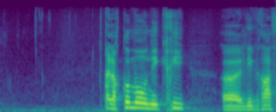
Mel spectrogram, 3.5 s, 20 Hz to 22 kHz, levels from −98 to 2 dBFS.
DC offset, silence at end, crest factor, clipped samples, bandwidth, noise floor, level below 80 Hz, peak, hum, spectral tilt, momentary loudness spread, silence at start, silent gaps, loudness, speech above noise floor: under 0.1%; 0 s; 18 dB; under 0.1%; 15.5 kHz; -54 dBFS; -58 dBFS; -2 dBFS; none; -7 dB/octave; 10 LU; 1.3 s; none; -18 LUFS; 37 dB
